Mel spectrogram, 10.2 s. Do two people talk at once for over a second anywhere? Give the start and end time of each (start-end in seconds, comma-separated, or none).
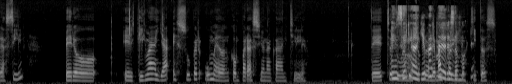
7.8-9.5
